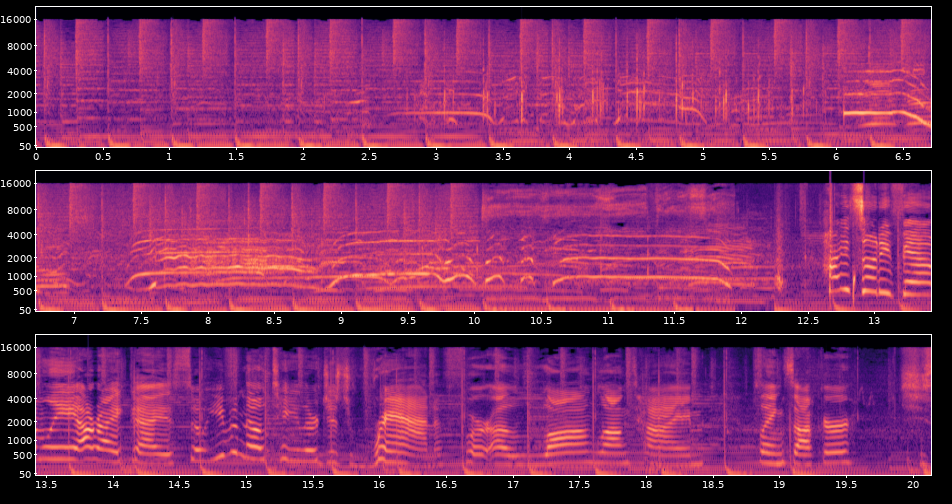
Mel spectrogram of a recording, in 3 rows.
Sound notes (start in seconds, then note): 0.2 upbeat music; 8.2 cheering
